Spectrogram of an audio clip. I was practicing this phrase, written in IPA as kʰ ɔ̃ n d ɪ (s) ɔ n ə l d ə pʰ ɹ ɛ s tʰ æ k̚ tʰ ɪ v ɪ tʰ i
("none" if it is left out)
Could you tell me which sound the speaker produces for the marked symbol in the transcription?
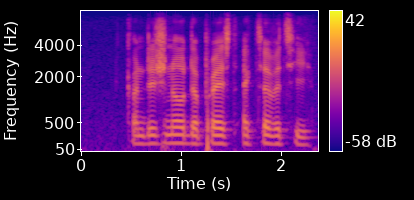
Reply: ʃ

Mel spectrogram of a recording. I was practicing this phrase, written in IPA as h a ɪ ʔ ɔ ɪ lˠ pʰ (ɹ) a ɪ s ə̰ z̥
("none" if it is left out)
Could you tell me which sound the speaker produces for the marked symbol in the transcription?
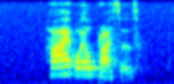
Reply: ɹ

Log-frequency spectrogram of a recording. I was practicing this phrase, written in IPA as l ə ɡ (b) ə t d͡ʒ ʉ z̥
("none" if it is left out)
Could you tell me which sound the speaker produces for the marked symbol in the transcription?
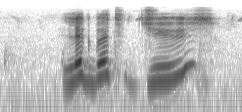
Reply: b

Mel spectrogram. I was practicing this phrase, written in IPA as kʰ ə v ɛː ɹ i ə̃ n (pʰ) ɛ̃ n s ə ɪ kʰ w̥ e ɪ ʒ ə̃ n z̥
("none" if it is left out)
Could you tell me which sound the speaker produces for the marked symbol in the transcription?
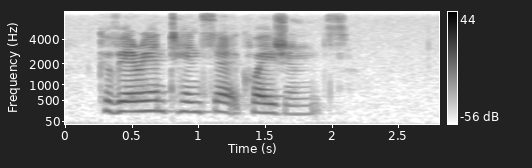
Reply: tʰ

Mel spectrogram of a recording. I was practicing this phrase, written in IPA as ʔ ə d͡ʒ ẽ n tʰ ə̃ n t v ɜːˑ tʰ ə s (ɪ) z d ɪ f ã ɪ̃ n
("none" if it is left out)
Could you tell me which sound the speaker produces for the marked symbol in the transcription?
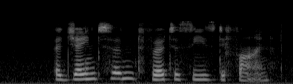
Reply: i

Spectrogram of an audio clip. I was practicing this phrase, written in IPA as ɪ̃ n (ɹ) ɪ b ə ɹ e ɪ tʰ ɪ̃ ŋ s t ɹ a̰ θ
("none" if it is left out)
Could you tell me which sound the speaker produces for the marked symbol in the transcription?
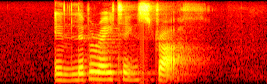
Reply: l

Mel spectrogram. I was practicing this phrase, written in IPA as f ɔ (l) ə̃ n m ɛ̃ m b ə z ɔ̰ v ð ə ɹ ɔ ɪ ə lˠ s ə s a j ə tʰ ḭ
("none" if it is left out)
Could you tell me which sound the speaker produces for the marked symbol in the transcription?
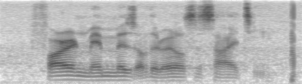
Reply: ɹ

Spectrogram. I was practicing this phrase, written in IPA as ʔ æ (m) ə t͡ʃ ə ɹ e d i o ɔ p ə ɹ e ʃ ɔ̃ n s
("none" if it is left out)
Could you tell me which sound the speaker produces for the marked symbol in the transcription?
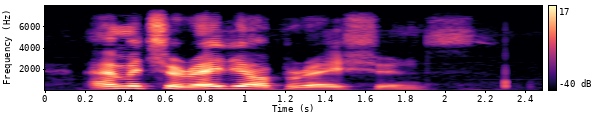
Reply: m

